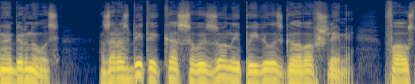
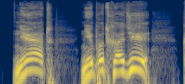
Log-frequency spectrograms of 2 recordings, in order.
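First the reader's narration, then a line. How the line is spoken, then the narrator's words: Big man shouting. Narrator (Russian): крикнул Кларк, здоровяк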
